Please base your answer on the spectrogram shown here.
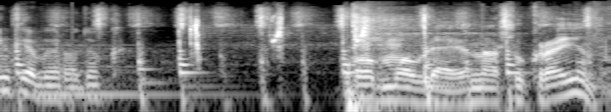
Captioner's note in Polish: odgłosy pocałunków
